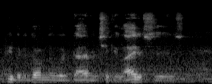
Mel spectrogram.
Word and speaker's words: diverticulitis: I know several years ago you were diagnosed with a rare medical disease, diverticulitis.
